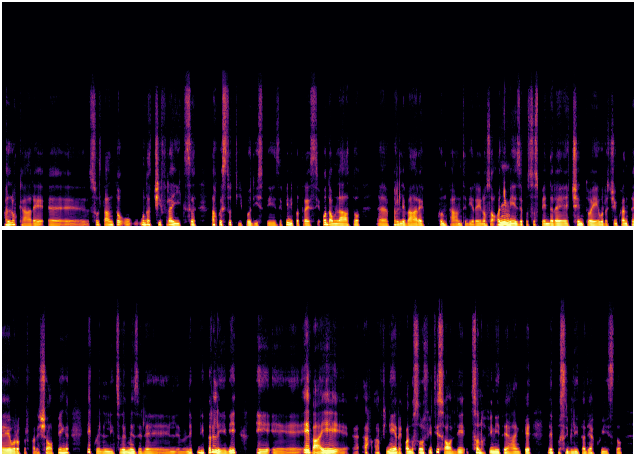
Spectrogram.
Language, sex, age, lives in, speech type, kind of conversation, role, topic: Italian, female, 55-59, Italy, conversation, advice, advisor, Come posso evitare di spendere troppo quando sono stressato?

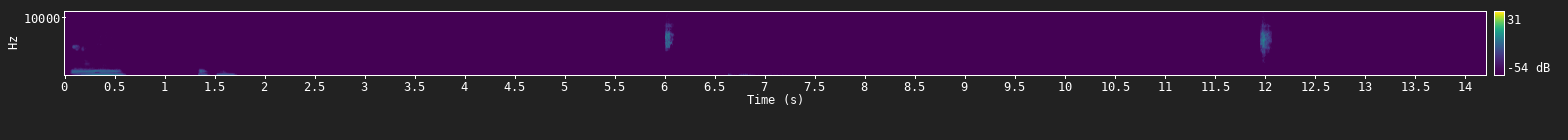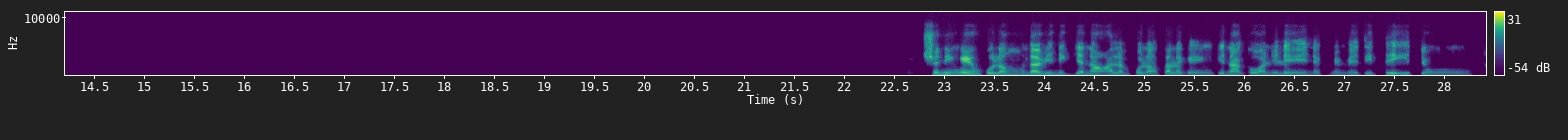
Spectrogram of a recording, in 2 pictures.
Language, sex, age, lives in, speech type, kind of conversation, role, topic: Filipino, female, 25-29, Philippines, conversation, advice, user, Ano ang mga simpleng teknik sa paghinga at pagpapahinga para mabawasan ang stress?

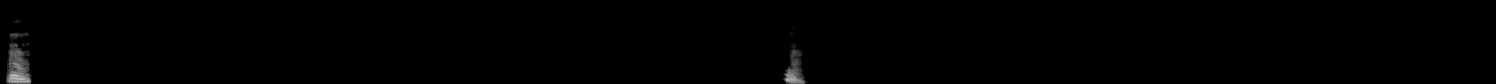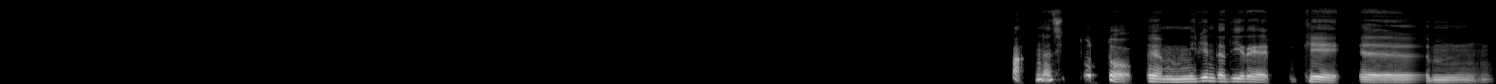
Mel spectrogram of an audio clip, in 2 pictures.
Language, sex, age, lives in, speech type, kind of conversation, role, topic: Italian, male, 60-64, Italy, conversation, advice, advisor, Come posso trasformare i momenti di vuoto in una concentrazione intenzionale per lavorare meglio?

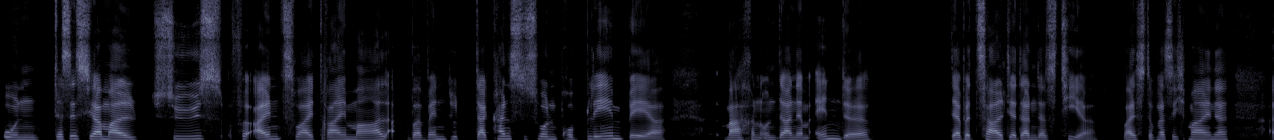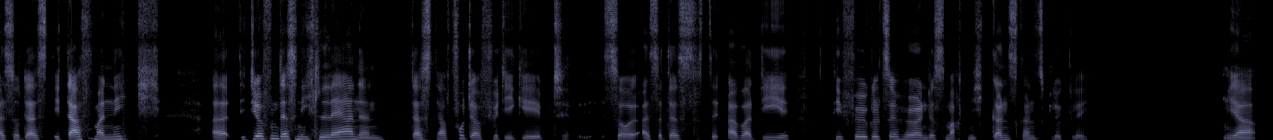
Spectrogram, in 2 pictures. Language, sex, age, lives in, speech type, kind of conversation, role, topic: German, female, 55-59, United States, conversation, unstructured, none, Welche kleinen Dinge machen dich glücklich?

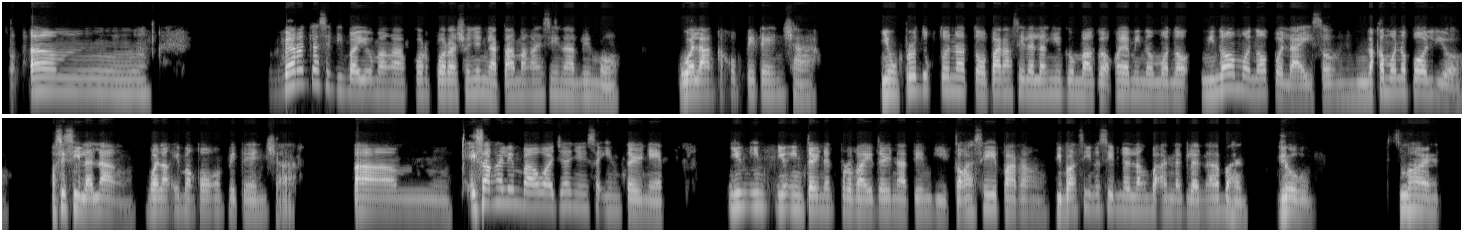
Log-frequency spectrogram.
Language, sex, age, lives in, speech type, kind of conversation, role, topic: Filipino, male, 25-29, Philippines, conversation, unstructured, none, Ano ang reaksyon mo sa mga korporasyong nagpapataw ng mataas na presyo?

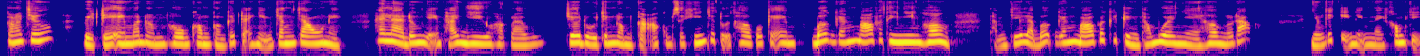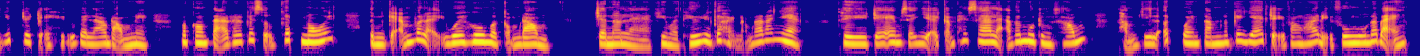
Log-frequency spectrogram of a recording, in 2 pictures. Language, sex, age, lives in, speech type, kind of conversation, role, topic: Vietnamese, female, 20-24, Vietnam, read, expert-assistant, expert, Nếu trâu biến mất ở làng quê Việt Nam, cuộc sống và văn hóa sẽ thay đổi như thế nào?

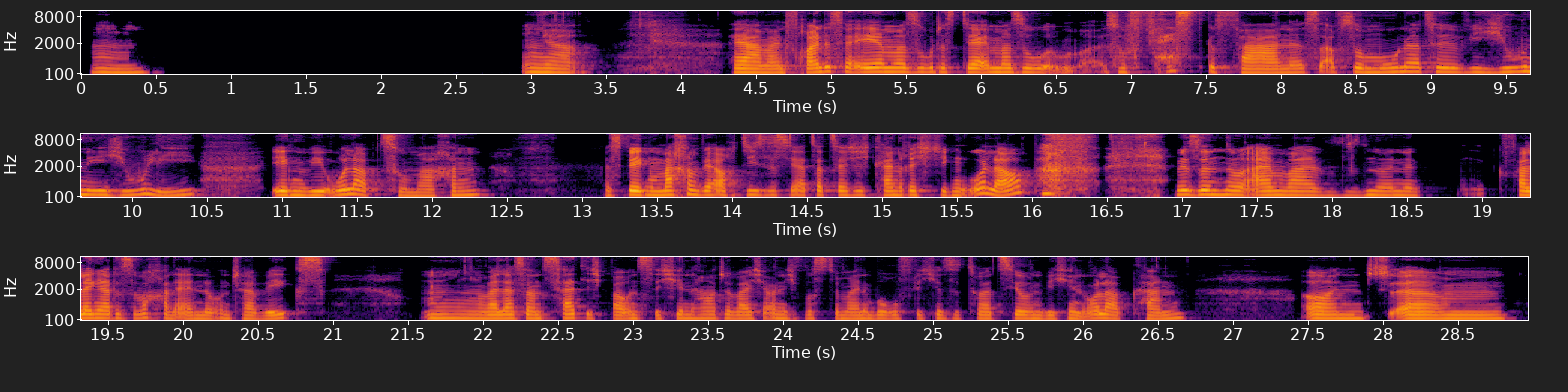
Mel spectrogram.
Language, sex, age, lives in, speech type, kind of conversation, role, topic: German, female, 45-49, Germany, conversation, unstructured, none, Wenn du dich zwischen Sommer und Winter entscheiden müsstest, welche Jahreszeit würdest du wählen?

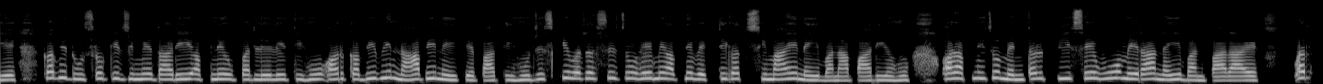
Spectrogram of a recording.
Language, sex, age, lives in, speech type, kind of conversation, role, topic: Hindi, female, 20-24, India, conversation, advice, user, मैं अपनी सीमाएँ कैसे स्पष्ट रूप से तय करूँ और अनियंत्रित कारकों को कैसे छोड़ दूँ?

